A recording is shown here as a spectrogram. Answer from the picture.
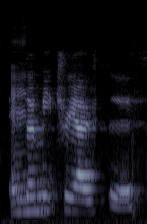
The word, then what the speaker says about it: endometriosis: So this nicely brings us on to our next topic in Pregnancy After Loss episode, which is, I keep saying it wrong, endometriosis. – Thank you.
